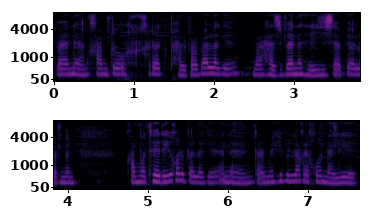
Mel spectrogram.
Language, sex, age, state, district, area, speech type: Assamese, female, 30-45, Assam, Barpeta, rural, spontaneous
